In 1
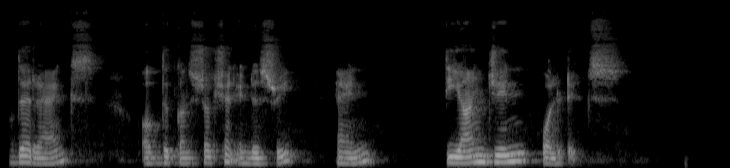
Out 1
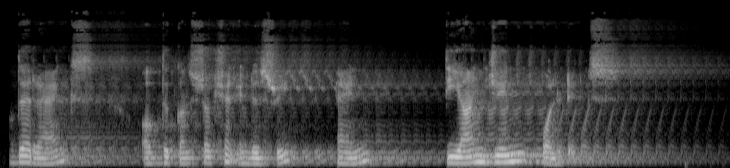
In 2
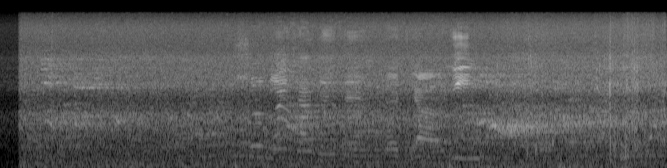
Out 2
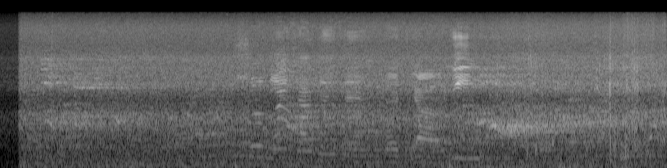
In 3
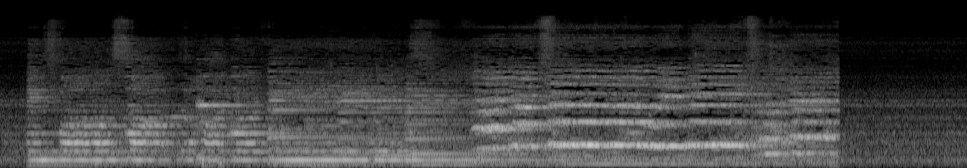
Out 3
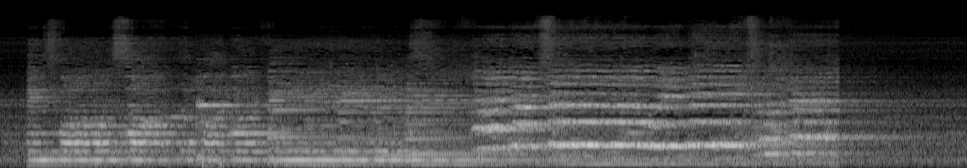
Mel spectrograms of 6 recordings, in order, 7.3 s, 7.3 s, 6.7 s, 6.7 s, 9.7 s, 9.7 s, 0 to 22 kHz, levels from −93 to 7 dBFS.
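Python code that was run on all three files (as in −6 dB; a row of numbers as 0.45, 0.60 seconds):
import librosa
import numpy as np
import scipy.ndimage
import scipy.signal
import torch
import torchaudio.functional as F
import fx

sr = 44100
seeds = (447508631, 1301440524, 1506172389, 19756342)

y = fx.echo_heads(x, sr, ms=125, heads='all three', feedback_pct=54, wet_db=-21)
y = y * 10.0 ** (-26 / 20.0) / np.sqrt(np.mean(np.square(y)))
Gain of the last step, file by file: +14.5, +3.0, +2.0 decibels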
